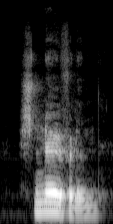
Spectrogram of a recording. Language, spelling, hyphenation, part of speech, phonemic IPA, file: Dutch, sneuvelen, sneu‧ve‧len, verb, /ˈsnøː.və.lə(n)/, Nl-sneuvelen.ogg
- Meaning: 1. to die in battle 2. to perish, be eliminated 3. to break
